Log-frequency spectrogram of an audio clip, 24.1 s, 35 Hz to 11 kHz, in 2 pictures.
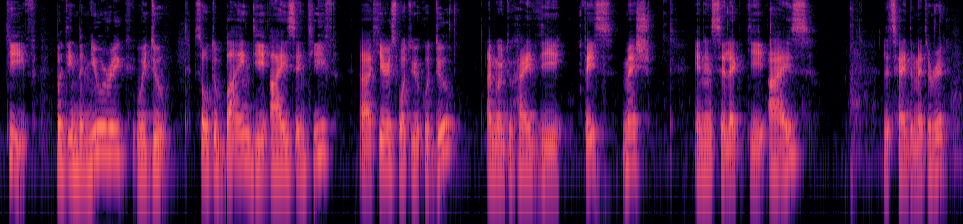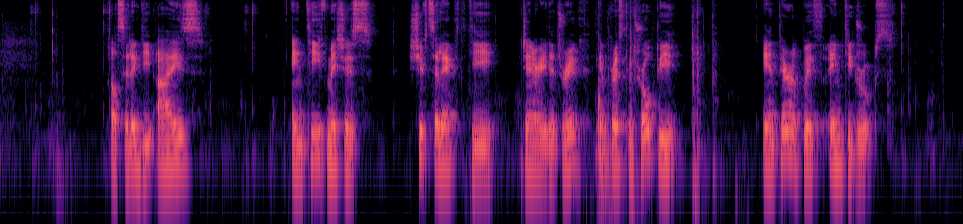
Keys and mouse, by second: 5.6 click, 7.4 h, 8.1 middle click, 11.7 click, 12.4 click, 13.3 shift+click, 15.1 shift+click, 20.7 ctrl+p, 23.8 middle click.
